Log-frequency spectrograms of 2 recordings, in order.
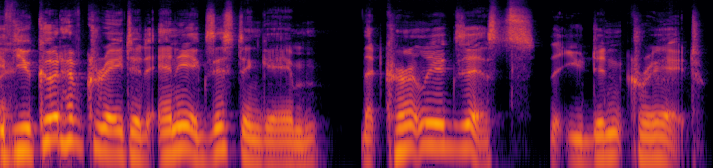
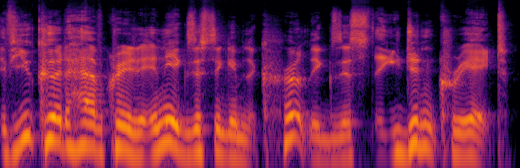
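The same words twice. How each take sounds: First: It is read more slowly. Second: It is read at a normal pace.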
